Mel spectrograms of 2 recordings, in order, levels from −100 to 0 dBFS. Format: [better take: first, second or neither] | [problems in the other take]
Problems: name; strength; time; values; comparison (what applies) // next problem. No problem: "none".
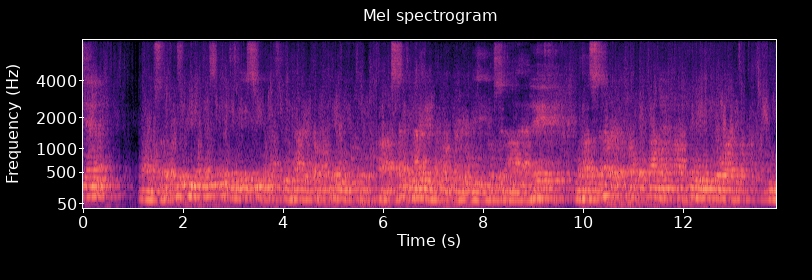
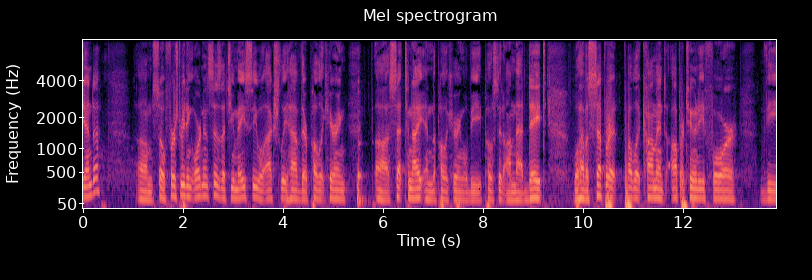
second | noise reduction (neural separator model SepFormer DNS4)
